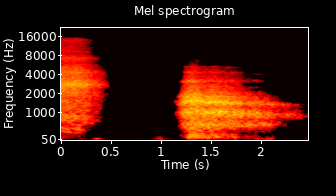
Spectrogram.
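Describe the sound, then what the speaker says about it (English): A person demonstrates a calming breathing technique of two sniffs in through the nose and one breath out: a short, close breathy rush, a brief silent pause, then a longer, steady airy exhale, with no talking. "there's a type of breathing that you could do that's 2 breaths in and 1 breath out"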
